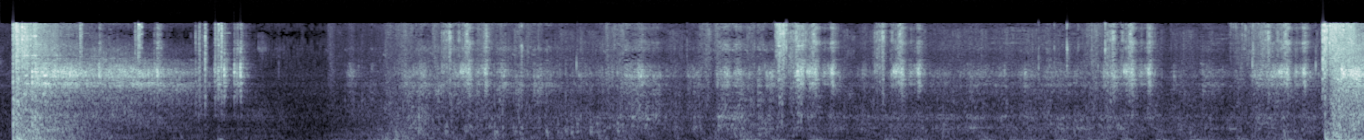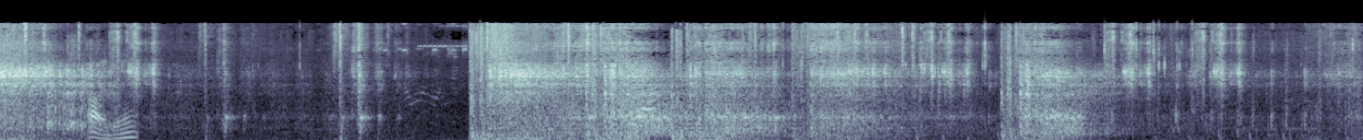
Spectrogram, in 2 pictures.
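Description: Footsteps thump on wooden planks.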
